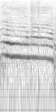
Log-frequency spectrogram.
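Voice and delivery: very high drawn-out whistle noise; imitated long whistle. Showing co-host how the captain summons her, imitated whistle. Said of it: "I'm gonna do this".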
